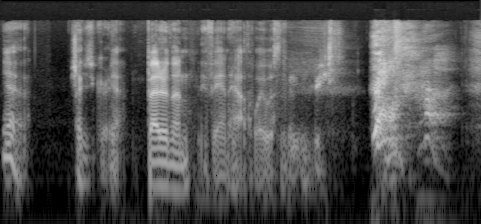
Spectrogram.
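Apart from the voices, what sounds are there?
sneeze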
